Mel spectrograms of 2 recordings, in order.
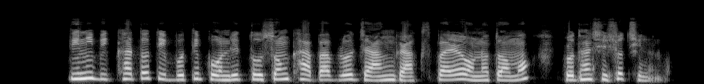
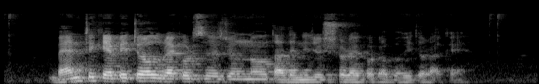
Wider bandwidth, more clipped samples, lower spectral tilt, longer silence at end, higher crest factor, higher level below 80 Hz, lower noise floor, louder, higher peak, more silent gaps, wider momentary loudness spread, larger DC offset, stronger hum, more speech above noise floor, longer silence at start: second, 7.8 kHz vs 11.5 kHz; neither; first, -6.5 dB/octave vs -5 dB/octave; second, 0.45 s vs 0.75 s; second, 14 dB vs 20 dB; second, -64 dBFS vs -58 dBFS; first, -88 dBFS vs -54 dBFS; first, -14 LUFS vs -20 LUFS; about the same, 0 dBFS vs 0 dBFS; neither; second, 5 LU vs 14 LU; neither; neither; first, 75 dB vs 34 dB; first, 0.7 s vs 0.5 s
